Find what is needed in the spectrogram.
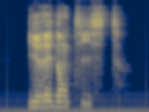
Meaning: irredentist
- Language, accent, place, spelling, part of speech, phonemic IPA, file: French, France, Lyon, irrédentiste, noun, /i.ʁe.dɑ̃.tist/, LL-Q150 (fra)-irrédentiste.wav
